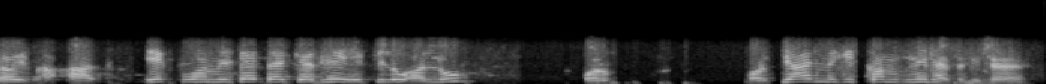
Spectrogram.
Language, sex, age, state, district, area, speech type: Maithili, male, 18-30, Bihar, Supaul, rural, conversation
